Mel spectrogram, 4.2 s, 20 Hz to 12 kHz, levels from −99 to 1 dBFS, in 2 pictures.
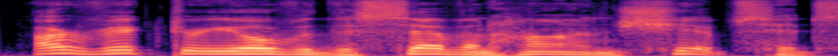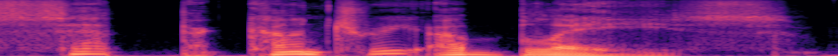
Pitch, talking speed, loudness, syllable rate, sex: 135 Hz, 170 wpm, -20 LUFS, 5.0 syllables/s, male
